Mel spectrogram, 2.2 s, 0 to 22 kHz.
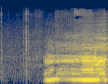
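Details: A male lion roars deeply and steadily to keep the competition away, near Detema Dam in Hwange National Park, 20 October 2019.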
